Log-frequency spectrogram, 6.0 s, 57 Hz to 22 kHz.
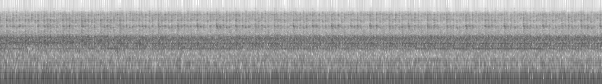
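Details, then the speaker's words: N14 Cummins diesel with a new ECM, manifold pressure sensor code 433 still present: a steady, deep idle with an even chug about three beats a second, no misses or stumbling; starts far easier than with the old ECM; a normal idle. "sure starts a lot easier than it did with this new ECM in there that other one I had to crank and crank and crank to get it to start for that other ECM in there"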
